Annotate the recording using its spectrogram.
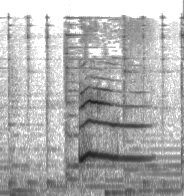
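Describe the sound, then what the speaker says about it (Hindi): A cat lets out a loud, drawn-out meow, close and clear, after a moment of low background rumble. "बिल्ली जोर से म्याऊं म्याऊं करती है।"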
